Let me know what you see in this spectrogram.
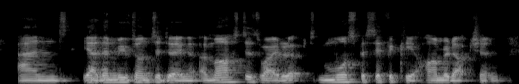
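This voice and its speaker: A man with an English accent, fairly low in pitch, at a fairly quick pace and in a monotone, flat intonation. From Canada, Vancouver. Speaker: PhD researcher in drug policy. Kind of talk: podcast interview.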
